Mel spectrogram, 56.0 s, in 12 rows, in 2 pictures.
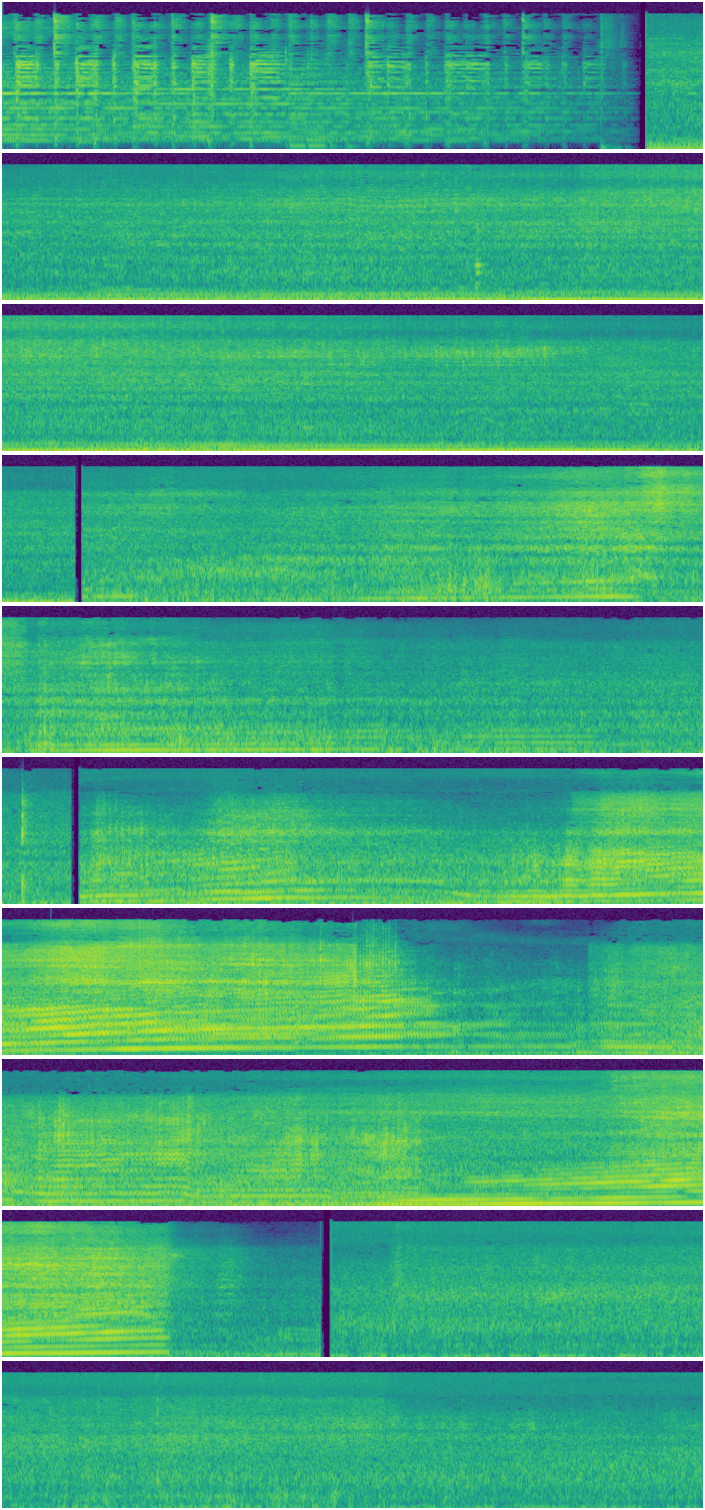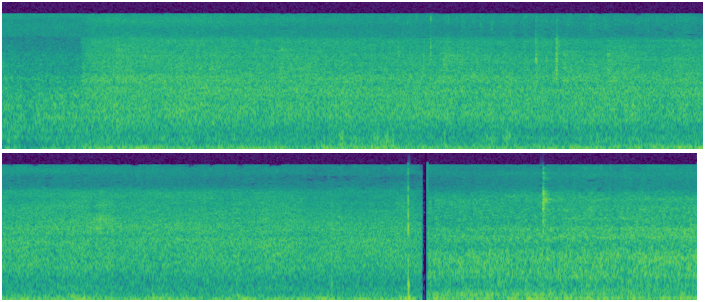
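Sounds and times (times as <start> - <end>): car engines accelerating hard: 4.3 - 38.7, 54.1 - 56.0.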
